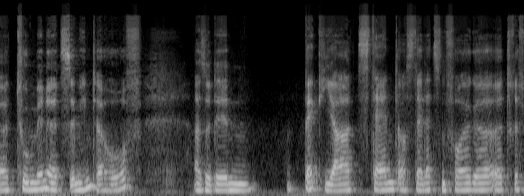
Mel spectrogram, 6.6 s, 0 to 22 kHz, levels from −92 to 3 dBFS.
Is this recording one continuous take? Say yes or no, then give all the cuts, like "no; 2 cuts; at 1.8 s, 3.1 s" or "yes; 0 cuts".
yes; 0 cuts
